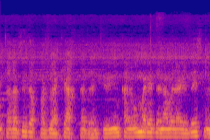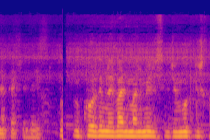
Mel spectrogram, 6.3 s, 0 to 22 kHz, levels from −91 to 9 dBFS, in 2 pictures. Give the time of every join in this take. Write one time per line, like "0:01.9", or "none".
0:04.0

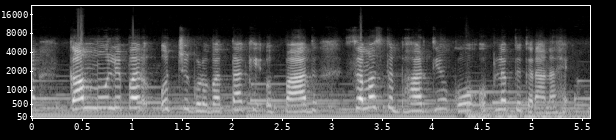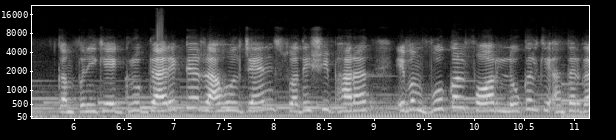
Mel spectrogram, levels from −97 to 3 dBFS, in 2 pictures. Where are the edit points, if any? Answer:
none

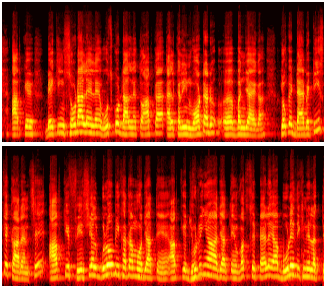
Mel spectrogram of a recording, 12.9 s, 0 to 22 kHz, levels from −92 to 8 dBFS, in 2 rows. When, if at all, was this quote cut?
none

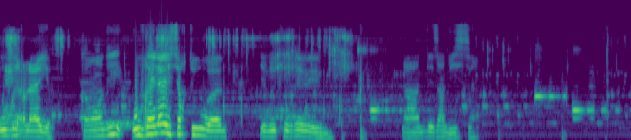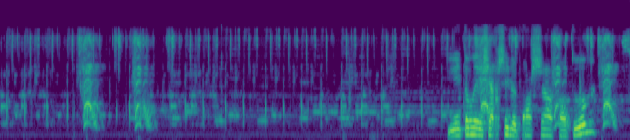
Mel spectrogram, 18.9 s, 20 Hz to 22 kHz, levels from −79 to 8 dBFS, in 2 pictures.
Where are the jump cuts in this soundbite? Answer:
0:08.4

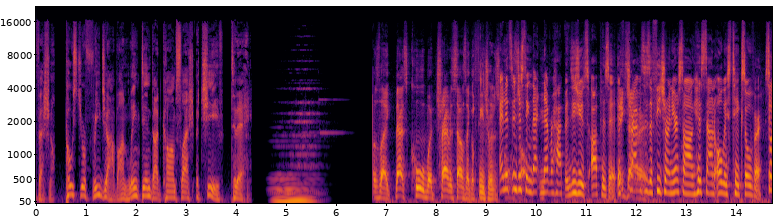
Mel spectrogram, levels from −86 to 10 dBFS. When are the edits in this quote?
none

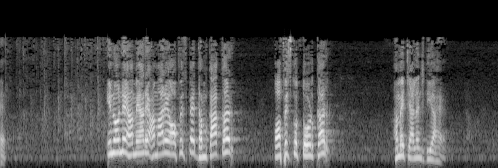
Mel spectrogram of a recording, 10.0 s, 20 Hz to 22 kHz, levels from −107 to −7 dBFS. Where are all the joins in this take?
none

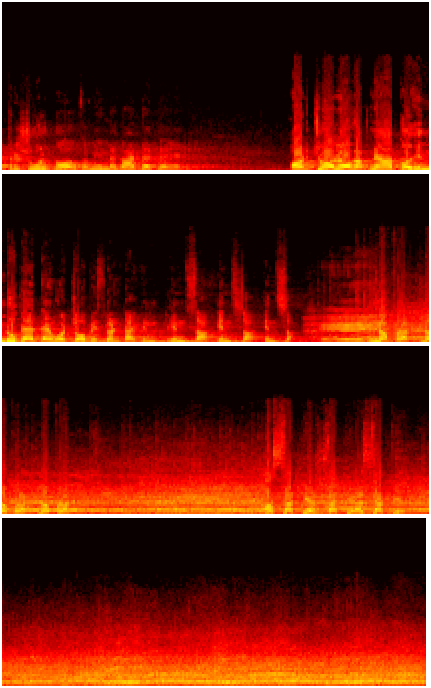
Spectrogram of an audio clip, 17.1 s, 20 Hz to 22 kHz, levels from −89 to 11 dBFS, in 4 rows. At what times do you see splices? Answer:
none

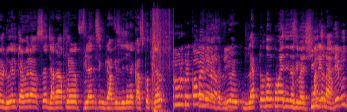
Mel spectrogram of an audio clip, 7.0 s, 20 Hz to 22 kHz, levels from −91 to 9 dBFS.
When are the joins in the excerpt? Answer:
0:03.4

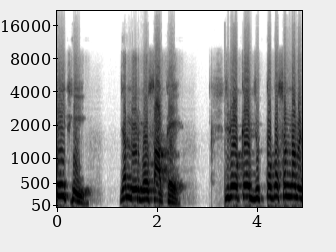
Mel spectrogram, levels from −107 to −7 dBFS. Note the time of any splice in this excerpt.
0:03.4

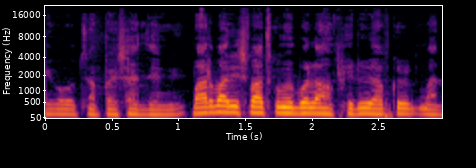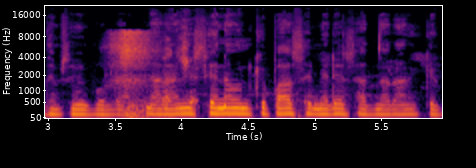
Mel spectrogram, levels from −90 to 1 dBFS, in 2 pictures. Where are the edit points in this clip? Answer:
0:03.6

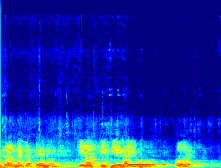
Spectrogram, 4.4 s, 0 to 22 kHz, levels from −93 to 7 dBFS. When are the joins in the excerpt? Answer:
none

